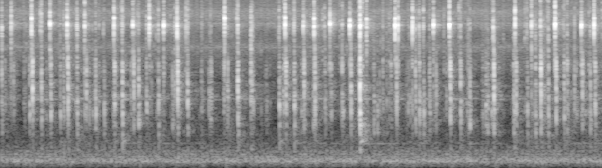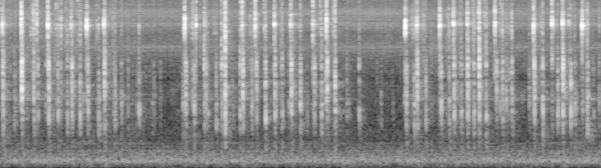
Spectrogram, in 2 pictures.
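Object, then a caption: Mechanical keyboard with plastic keycaps. Fingertips type slowly on an RGB-backlit Motospeed mechanical keyboard with blue switches and plastic keycaps. Crisp, bright clicks and clacks follow one another in an uneven stream, each dying away almost at once over a faint steady low hum. Typing pauses briefly near the middle and again before the last few seconds.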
